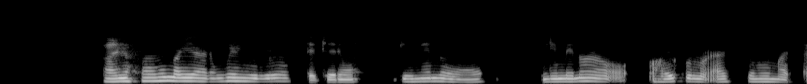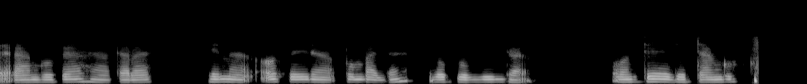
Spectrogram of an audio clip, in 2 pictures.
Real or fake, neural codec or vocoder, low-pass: fake; codec, 16 kHz, 2 kbps, X-Codec, HuBERT features, trained on balanced general audio; 3.6 kHz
